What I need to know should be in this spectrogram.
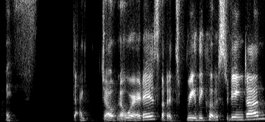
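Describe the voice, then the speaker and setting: American-accented female voice. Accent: very American. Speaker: AI policy panelist. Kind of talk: webinar panel discussion.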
